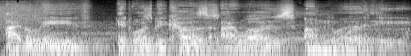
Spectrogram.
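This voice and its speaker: An actor playing a serene, ancient religious leader in a video game, speaking formally and graciously in measured English. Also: male voice, lowish voice, animated, loud music behind the voice. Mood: solemn. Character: serene, courteous male religious leader, ancient but youthful-looking. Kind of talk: video game cutscene acting. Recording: long hall reverb.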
